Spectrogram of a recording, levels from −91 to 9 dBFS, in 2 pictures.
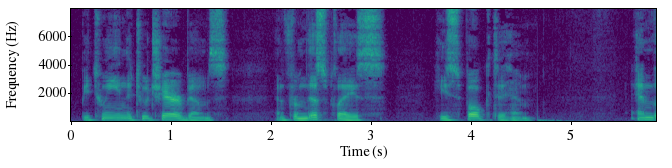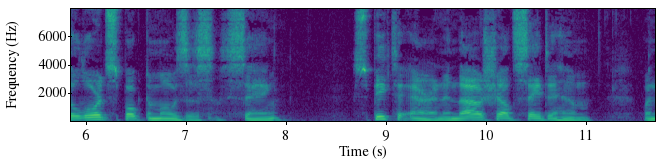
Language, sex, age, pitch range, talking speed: English, male, 30-49, 100-120 Hz, 150 wpm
